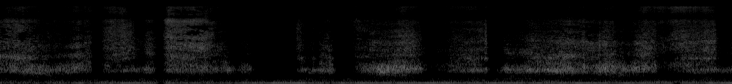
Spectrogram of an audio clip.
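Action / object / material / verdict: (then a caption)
scrape / laminated cardboard planner cover / laminated cardboard / none. Fingertips and nails rub and scratch the laminated cardboard cover of a teal spiral-bound planner lying flat. The result is a soft, continuous dry hiss with bright scratchy texture, rising and falling in repeated strokes with brief dips between passes. A faint steady low hum sits underneath.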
